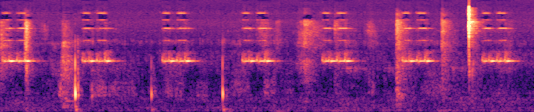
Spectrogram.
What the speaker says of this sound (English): Sorry, it's the timer.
